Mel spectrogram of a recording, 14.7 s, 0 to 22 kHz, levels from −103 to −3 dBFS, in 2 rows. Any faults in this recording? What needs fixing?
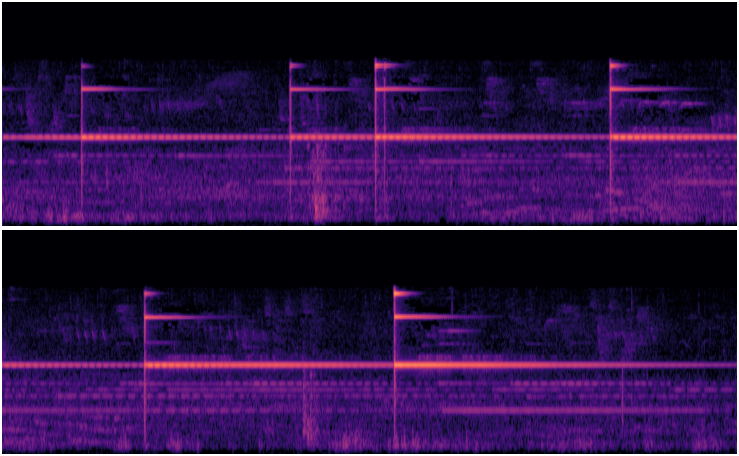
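No faults are audible in these sounds, so nothing needs fixing.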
